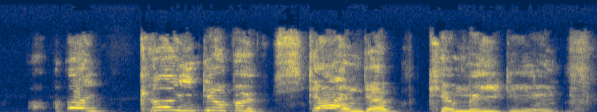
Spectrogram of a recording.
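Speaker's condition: Dysarthria; now occasionally not understood

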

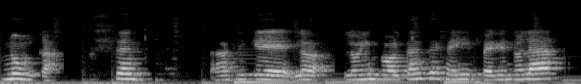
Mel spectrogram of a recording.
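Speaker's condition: Down syndrome; from birth

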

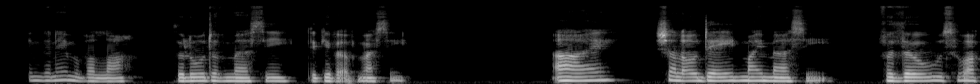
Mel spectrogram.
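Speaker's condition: No condition

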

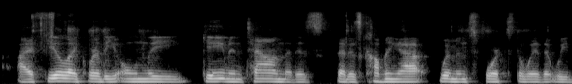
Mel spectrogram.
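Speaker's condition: No condition

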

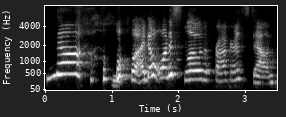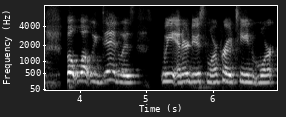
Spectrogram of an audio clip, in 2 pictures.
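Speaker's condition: No condition

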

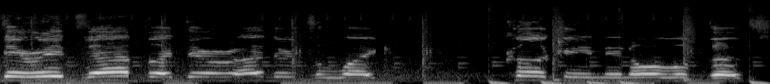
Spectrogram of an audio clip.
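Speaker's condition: Cerebral palsy

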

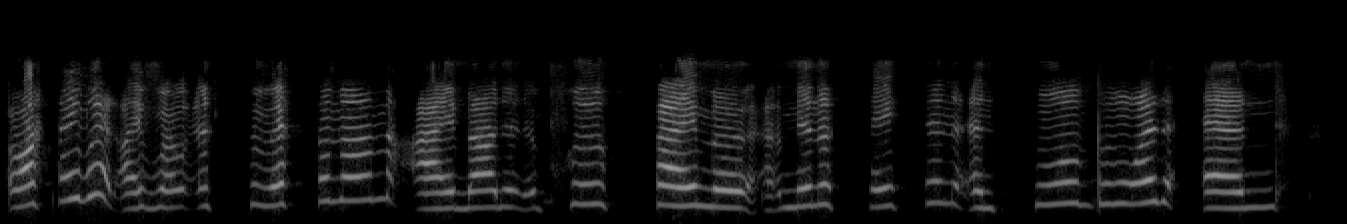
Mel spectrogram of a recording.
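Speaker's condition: Cerebral palsy; present from birth; age 21

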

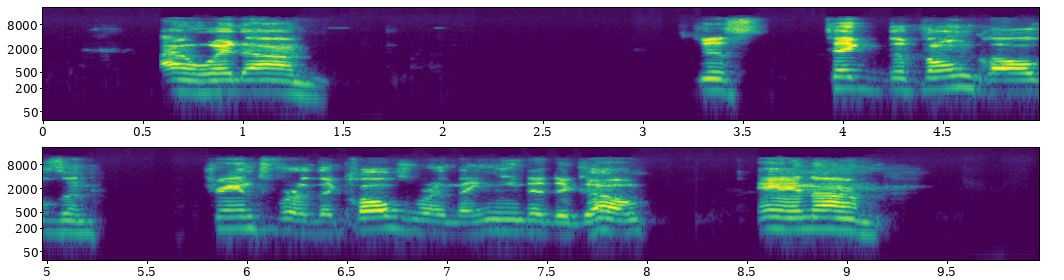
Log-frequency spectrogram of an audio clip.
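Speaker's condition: Cerebral palsy; hands distorted

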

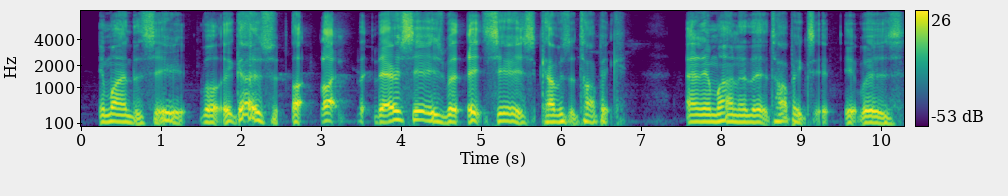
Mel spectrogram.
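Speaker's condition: Cerebral palsy; once cold stays cold

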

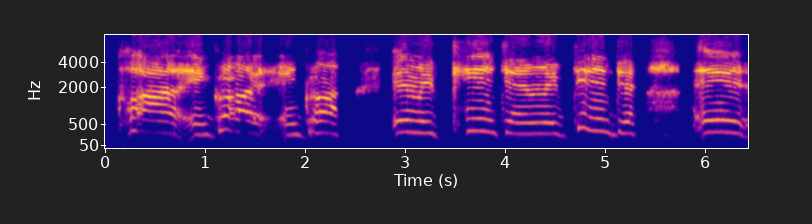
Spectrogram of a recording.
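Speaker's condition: Cerebral palsy; doctor told mother of diagnosis

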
